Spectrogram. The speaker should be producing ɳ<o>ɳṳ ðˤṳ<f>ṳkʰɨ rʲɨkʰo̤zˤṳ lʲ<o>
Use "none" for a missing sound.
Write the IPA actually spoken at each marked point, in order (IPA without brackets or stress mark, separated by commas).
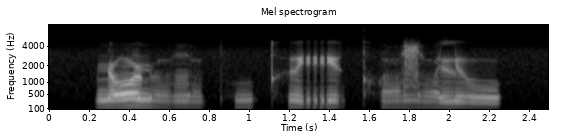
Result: o, pʰ, u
